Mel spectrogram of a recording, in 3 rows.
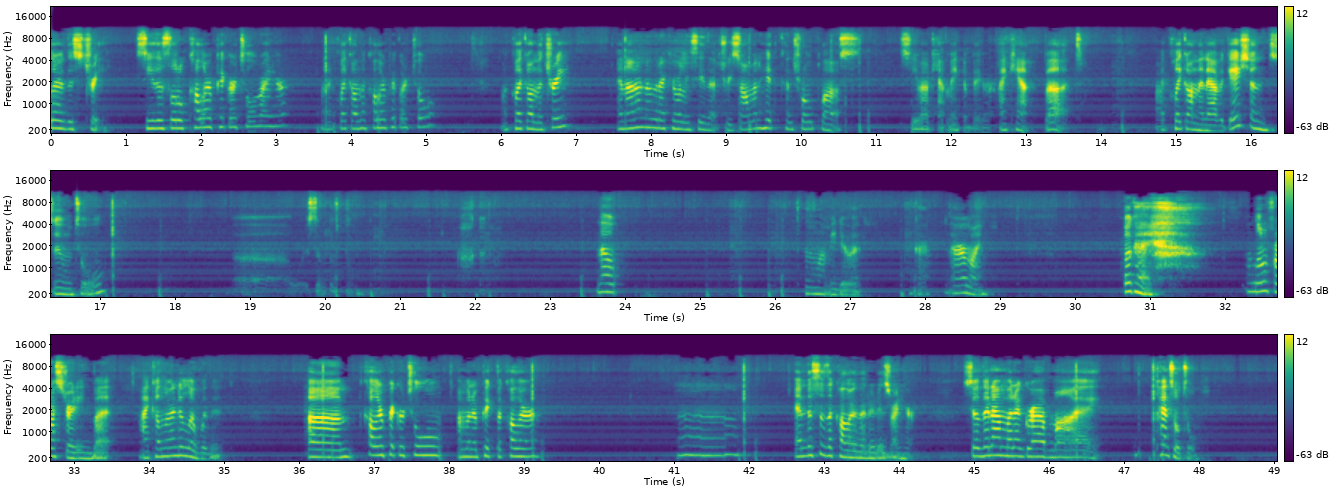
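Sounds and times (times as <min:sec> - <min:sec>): person speaking: 0:00.0 - 0:05.2, 0:06.0 - 0:17.2, 0:18.7 - 0:22.4, 0:23.4 - 0:29.0, 0:41.0 - 0:48.2
low electrical hum: 0:00.0 - 0:49.0.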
